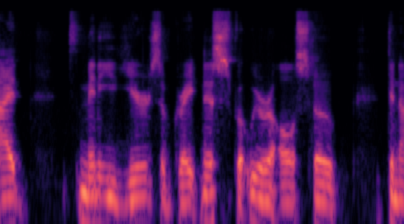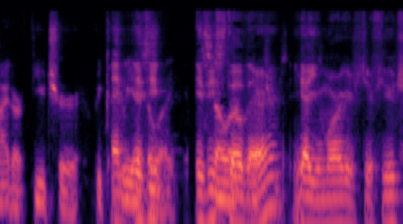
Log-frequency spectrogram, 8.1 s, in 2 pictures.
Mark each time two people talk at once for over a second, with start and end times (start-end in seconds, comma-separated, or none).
5.2-7.1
